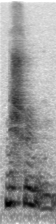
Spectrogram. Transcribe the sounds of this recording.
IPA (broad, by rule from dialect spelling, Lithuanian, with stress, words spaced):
ˈmʲɪʃr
